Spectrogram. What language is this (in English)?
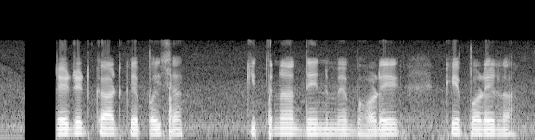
Bhojpuri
